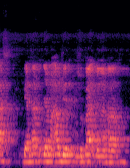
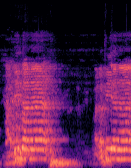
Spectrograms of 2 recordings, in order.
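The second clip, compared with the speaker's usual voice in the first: higher intonation demo; 5 semitones higher than usual. Shown as a demonstration. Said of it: "Jadi ingat saya itu".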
